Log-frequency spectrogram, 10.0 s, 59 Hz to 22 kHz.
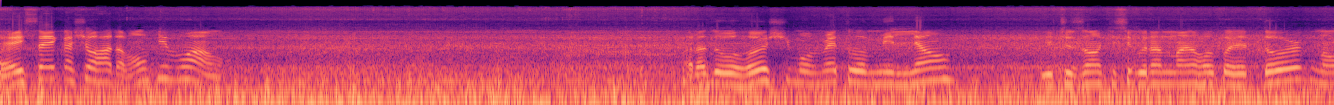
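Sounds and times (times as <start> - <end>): motorcycle engine running: 0.0 - 10.0
wind rushing on microphone: 0.0 - 10.0.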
